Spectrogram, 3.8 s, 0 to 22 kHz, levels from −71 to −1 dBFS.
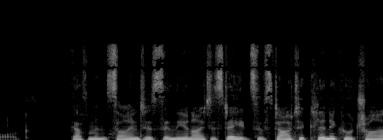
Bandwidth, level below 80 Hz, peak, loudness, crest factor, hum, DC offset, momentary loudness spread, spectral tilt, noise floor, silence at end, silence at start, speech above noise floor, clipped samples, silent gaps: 15.5 kHz; -72 dBFS; -16 dBFS; -30 LUFS; 14 dB; none; under 0.1%; 4 LU; -5.5 dB/octave; -61 dBFS; 0 s; 0.7 s; 31 dB; under 0.1%; none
